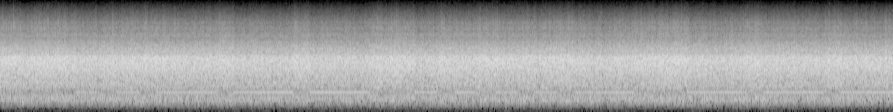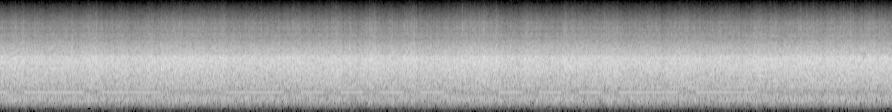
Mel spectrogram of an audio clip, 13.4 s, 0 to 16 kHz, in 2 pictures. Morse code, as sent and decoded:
..--- ....- ----- -.... ...--
24063

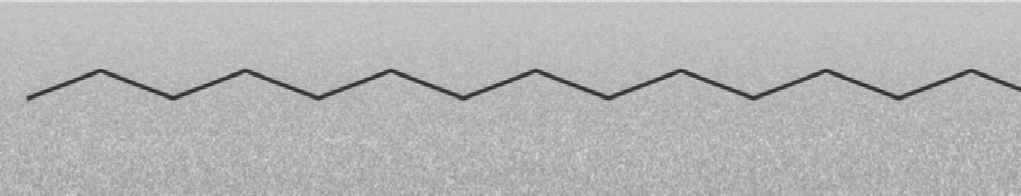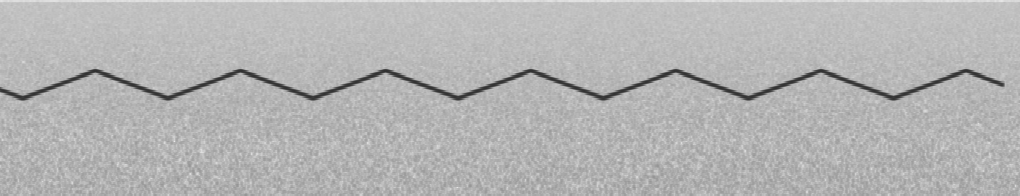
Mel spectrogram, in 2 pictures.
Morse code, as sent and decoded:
none

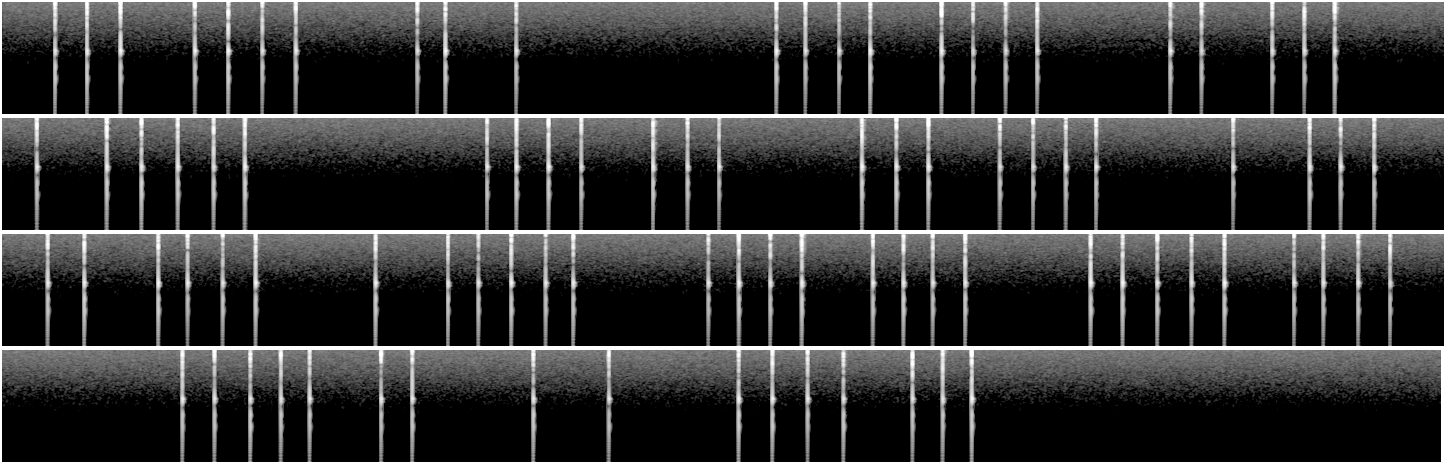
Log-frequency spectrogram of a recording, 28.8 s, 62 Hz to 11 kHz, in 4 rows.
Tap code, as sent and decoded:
3-4 2-1 / 4-4 2-3 1-5 / 4-3 3-4 1-3 2-4 1-5 4-4 5-4 / 5-2 1-1 4-3
OF THE SOCIETY WAS

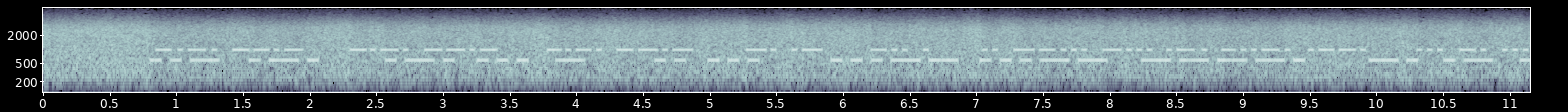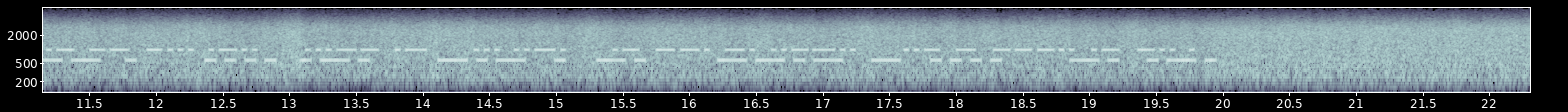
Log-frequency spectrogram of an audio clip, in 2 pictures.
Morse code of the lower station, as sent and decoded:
..- .-. / .-. ... - / .. ... / ...-- ...-- ----. / -. .- -- . / .... .-. / -.- . -. / --.- - .... / -. .-.
UR RST IS 339 NAME HR KEN QTH NR

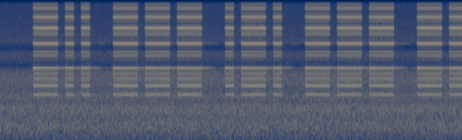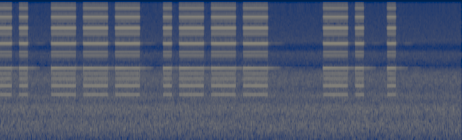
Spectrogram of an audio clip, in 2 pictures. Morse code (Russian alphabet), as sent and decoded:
-.. --- .-. --- --. --- .--- / -. .
ДОРОГОЙ НЕ

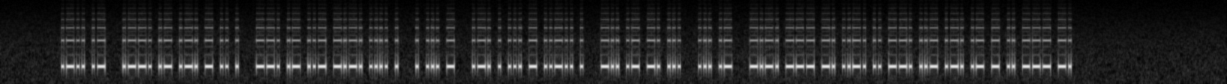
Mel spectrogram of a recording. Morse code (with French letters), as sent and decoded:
.-.. .- / .--. .- .-. - .. . / --. .- ..- -.-. .... . / . ... - / .-. . ... - ..-.. . / -.. .- -. ... / ... .- / -.-. --- -. ..-. .. --. ..- .-. .- - .. --- -.
LA PARTIE GAUCHE EST RESTÉE DANS SA CONFIGURATION

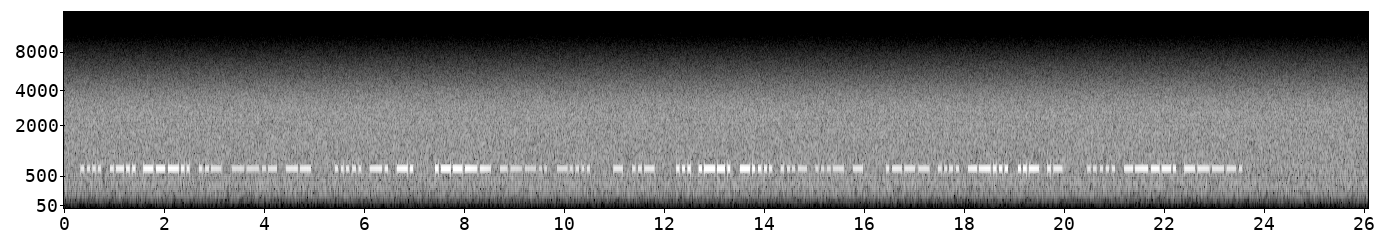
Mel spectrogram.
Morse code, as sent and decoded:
.... .-.. ---.. ..- --.- -- / ..... -. -. / .---- ---.. -.... / - ..- / ... .--. -.... ...- ...- - / .--- .... --... ..- .- / ..... ----. ----.
HL8UQM 5NN 186 TU SP6VVT JH7UA 599

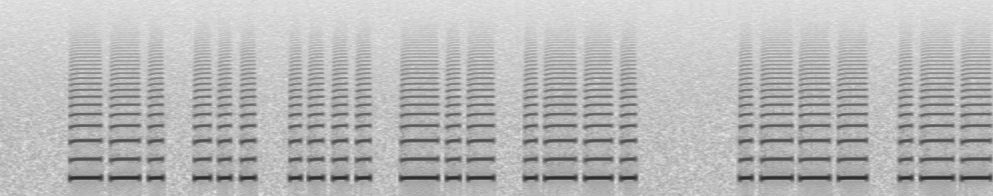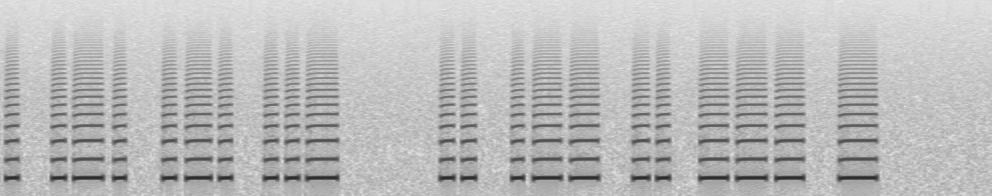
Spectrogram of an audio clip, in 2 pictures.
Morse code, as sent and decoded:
--. ... .... -.- .--. / .--- .--. .-. .-. ..- / .. .-- .. --- -
GSHKP JPRRU IWIOT

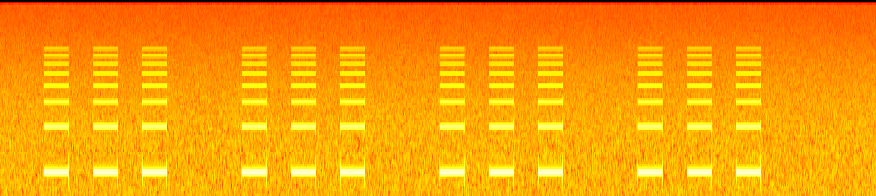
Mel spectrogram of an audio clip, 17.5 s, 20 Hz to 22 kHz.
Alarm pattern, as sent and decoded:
3 beeps and a pause
temporal three

